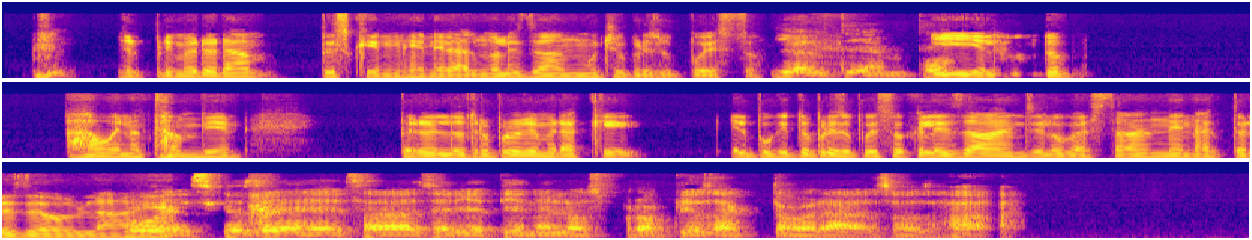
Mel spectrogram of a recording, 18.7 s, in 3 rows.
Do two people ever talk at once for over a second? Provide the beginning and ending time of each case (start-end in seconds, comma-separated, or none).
none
